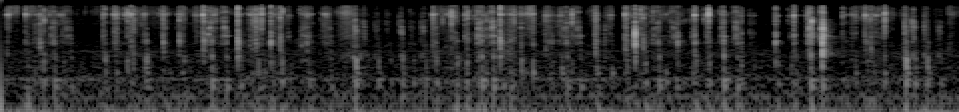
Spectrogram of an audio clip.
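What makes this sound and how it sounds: Fingertips type at a moderate pace on a compact mechanical keyboard with cream plastic keycaps and silent Dolphin switches. The result is a steady, dense run of soft, muted clacks with short, bright key ticks over a low, thocky body.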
